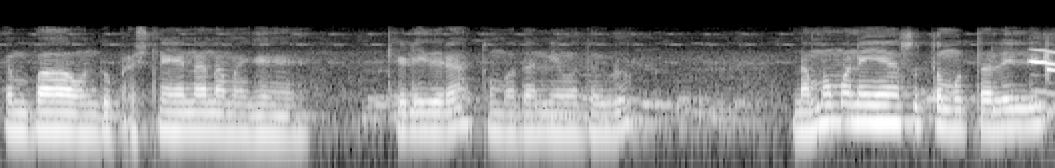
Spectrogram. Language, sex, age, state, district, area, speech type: Kannada, male, 30-45, Karnataka, Chikkaballapur, rural, spontaneous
